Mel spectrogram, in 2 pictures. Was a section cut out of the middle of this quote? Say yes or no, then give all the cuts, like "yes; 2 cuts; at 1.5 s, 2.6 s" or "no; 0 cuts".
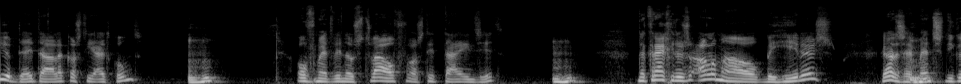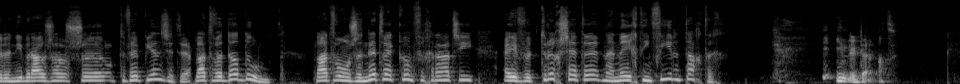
yes; 2 cuts; at 8.7 s, 11.5 s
